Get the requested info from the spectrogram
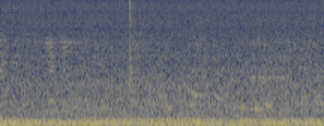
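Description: Steady low rumble with faint voices in the background and a single sharp click a little under two seconds in.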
